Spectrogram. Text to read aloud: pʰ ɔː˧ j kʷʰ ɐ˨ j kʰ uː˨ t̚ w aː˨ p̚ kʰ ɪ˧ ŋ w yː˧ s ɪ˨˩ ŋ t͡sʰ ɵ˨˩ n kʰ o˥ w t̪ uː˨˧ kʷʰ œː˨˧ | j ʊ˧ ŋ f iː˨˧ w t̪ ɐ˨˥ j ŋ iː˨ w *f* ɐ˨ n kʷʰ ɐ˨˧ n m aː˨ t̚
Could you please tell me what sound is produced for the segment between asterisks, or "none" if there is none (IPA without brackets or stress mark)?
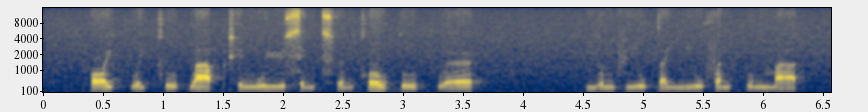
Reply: f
